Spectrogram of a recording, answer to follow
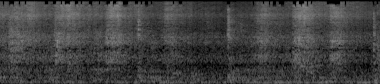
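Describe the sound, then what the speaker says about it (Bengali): Mustard and green chilli spices bubble in a pan with water for a fish curry, a continuous close sizzle and hiss with gentle pulsing surges, no voices. "মশলাগুলো একটু সিদ্ধ হচ্ছে।"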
